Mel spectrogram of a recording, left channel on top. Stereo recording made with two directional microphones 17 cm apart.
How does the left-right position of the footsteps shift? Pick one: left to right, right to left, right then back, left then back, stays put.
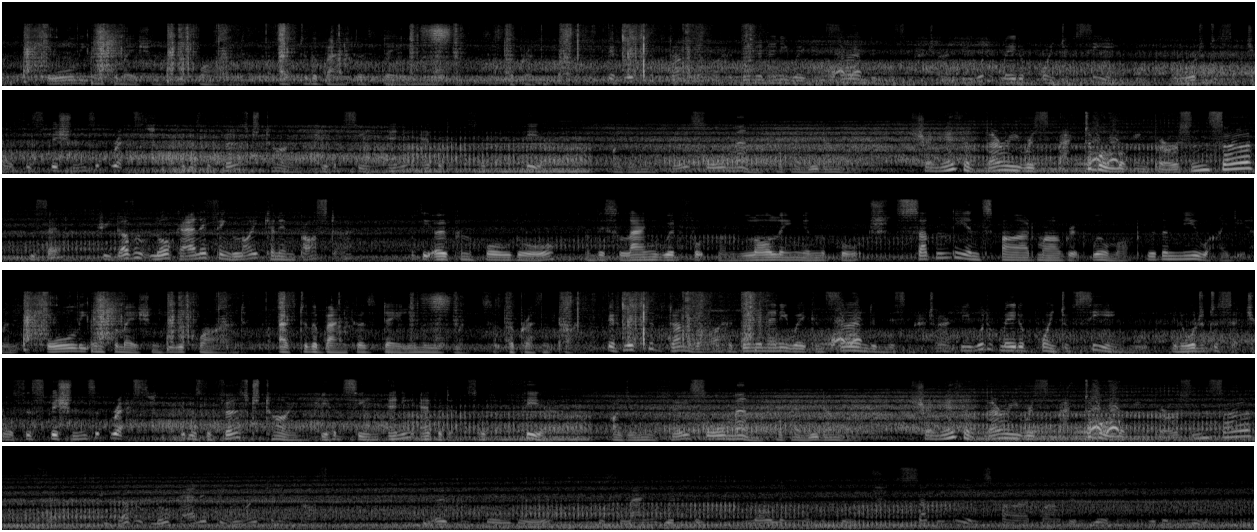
left then back.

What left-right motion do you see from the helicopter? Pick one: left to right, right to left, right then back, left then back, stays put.
left to right.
